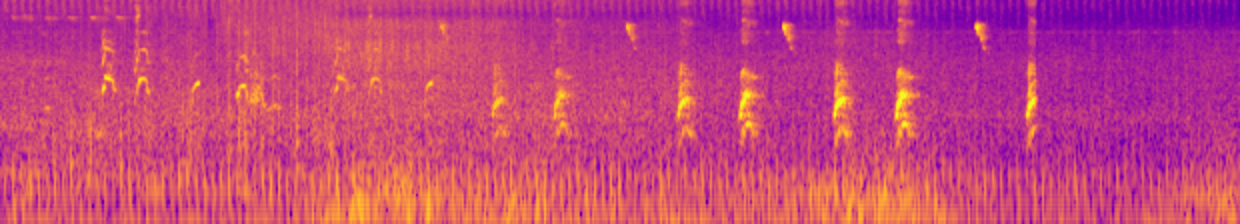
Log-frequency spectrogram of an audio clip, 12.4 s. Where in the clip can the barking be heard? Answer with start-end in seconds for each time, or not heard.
0.5-10.4.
